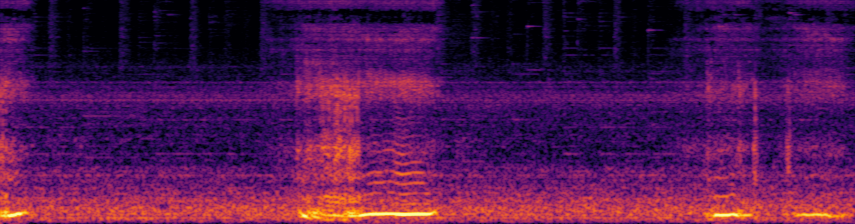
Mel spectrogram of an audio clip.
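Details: Labrador Retriever Chappy, a two-year-old female, sleeping and snoring loudly; deep, rumbling snores come in three bursts, at the start, a long one around the middle, and another near the end, with quiet breathing between.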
